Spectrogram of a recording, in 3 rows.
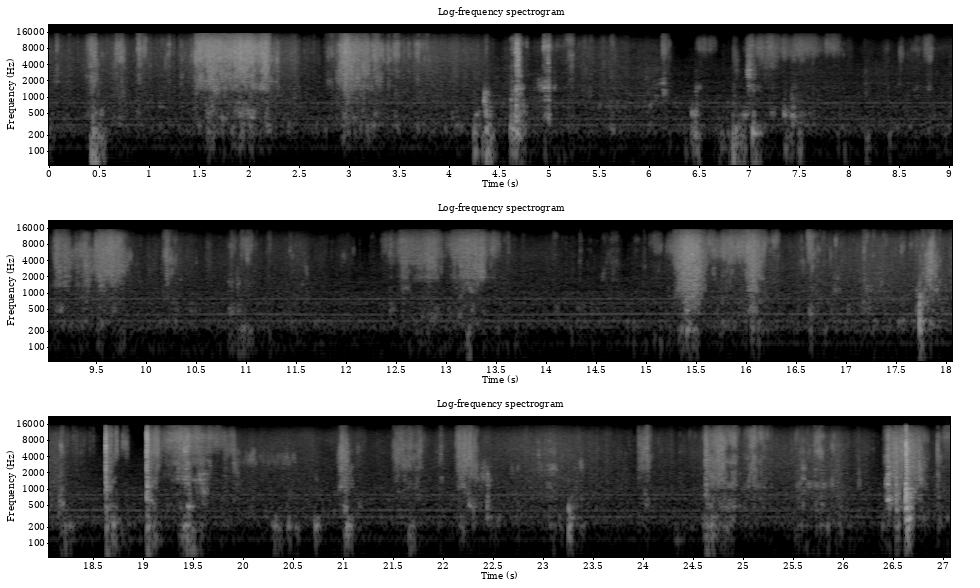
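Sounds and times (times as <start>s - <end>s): faint steady hum: 0.0s - 27.0s
rustling and crinkling: 0.0s - 27.0s.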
